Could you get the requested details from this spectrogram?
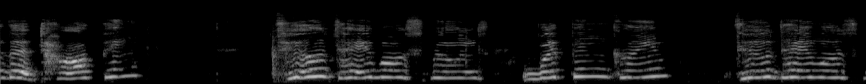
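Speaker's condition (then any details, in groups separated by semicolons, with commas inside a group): Cerebral palsy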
